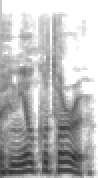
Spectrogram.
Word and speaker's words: Haniel Croitoru: you can find him on twitter at h welcome to the show hanil kotoru thank you did i pronounce everything right you did wow very good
